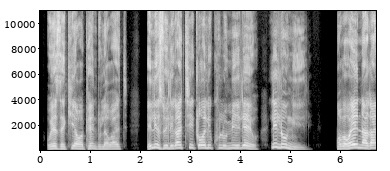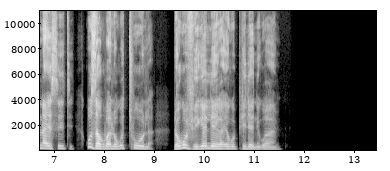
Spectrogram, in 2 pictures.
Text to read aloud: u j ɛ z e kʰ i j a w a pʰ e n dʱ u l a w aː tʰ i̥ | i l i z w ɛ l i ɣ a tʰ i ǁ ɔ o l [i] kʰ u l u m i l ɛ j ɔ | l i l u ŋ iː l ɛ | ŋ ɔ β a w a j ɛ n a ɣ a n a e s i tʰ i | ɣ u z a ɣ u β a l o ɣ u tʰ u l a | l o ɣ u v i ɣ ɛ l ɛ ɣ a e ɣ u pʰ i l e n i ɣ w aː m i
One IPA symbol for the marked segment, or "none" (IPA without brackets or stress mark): i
